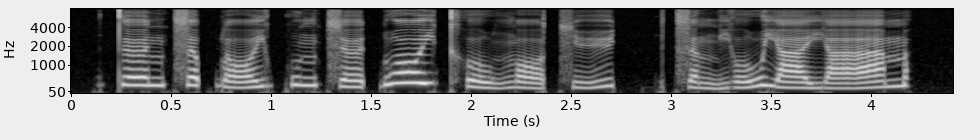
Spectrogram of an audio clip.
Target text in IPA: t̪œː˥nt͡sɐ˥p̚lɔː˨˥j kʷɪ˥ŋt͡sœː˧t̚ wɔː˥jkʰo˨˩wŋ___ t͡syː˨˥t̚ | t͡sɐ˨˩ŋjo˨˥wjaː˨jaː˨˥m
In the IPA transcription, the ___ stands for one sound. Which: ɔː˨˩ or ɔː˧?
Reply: ɔː˨˩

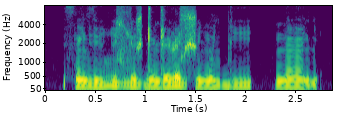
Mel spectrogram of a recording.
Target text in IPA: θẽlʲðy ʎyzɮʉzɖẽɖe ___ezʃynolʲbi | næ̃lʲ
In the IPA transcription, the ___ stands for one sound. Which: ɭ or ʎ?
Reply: ɭ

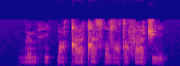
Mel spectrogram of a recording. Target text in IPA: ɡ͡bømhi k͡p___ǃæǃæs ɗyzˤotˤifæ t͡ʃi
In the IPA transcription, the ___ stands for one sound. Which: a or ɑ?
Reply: ɑ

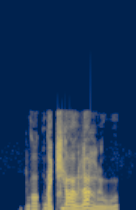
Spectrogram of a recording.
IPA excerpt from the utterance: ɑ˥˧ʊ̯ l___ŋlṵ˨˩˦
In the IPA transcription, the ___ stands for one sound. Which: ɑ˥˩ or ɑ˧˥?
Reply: ɑ˥˩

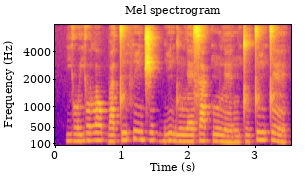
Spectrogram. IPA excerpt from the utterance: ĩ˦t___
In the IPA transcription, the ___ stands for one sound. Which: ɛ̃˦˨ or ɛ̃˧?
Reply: ɛ̃˦˨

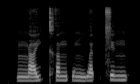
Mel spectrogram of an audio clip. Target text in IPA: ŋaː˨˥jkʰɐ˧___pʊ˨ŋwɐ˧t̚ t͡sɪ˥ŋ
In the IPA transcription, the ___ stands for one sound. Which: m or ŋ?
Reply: ŋ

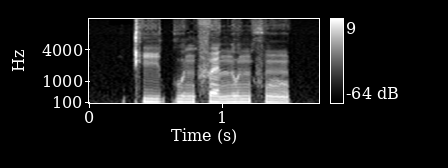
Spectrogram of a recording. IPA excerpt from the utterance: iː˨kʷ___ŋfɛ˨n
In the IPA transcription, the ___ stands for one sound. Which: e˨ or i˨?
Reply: e˨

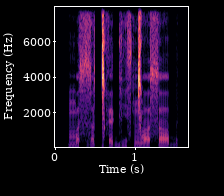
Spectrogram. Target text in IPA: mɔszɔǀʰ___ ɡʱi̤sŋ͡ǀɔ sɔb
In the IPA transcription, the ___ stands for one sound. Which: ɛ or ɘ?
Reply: ɘ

